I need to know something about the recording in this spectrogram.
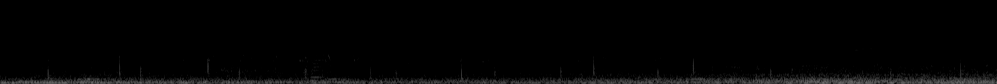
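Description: Footsteps thud on a wooden bridge.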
